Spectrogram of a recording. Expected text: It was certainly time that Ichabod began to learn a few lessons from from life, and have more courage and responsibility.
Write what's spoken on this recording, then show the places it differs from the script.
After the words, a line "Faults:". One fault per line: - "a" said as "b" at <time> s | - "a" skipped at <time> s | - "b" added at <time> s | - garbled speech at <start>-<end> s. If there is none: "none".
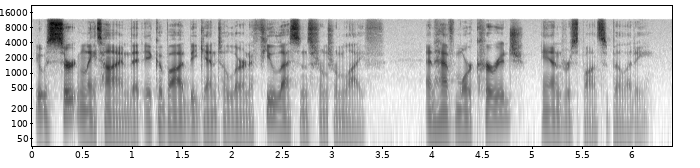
It was certainly time that Ichabod began to learn a few lessons from from life, and have more courage and responsibility.
Faults:
none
